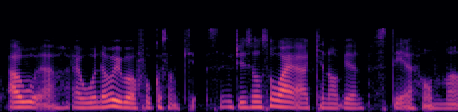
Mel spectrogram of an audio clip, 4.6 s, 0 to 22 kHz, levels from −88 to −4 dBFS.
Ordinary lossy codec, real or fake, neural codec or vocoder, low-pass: none; fake; codec, 16 kHz, 4 kbps, FunCodec, trained on Chinese and English, 50 frames a second; none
